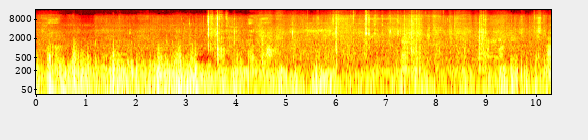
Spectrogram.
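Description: Low wind rumble on the microphone, with scattered sharp clicks and rustles as a hook is worked out of a catfish's mouth over a landing net.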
